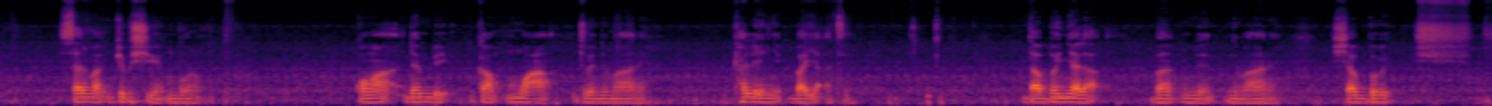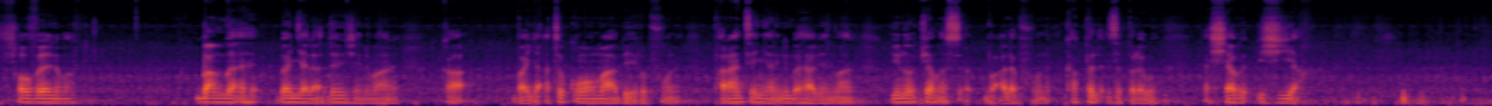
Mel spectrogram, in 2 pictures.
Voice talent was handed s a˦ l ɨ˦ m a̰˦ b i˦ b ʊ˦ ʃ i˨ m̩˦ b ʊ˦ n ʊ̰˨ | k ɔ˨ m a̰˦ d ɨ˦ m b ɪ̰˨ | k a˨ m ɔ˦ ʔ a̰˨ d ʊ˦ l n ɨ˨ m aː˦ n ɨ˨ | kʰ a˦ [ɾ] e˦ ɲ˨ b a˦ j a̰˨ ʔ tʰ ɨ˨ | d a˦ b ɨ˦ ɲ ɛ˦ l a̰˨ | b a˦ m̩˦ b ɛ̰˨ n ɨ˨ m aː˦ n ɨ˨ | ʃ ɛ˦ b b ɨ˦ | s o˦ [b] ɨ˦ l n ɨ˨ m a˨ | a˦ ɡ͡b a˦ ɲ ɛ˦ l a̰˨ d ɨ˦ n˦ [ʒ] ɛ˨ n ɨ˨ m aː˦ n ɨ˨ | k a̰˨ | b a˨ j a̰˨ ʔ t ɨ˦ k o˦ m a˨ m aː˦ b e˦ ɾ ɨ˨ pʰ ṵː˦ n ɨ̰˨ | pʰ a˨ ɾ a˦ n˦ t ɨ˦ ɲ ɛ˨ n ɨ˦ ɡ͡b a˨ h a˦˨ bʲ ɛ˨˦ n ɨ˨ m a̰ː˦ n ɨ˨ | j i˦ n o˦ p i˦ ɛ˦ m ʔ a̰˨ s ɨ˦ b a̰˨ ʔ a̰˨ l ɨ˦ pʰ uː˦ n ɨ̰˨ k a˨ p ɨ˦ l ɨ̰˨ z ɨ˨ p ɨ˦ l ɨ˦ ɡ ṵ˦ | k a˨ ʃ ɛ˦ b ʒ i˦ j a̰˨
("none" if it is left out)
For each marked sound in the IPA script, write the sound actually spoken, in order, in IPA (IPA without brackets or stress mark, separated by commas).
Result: l, v, ʒ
